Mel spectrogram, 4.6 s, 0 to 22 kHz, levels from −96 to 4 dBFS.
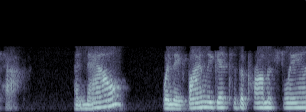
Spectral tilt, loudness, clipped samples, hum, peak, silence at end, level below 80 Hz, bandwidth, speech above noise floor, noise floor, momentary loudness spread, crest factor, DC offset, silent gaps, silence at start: -7 dB/octave; -24 LUFS; under 0.1%; none; -10 dBFS; 0 s; -66 dBFS; 4.1 kHz; 51 dB; -74 dBFS; 9 LU; 16 dB; under 0.1%; none; 0.1 s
